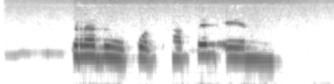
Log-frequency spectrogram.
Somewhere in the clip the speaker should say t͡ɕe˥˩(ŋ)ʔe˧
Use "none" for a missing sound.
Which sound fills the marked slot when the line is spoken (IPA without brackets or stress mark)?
n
